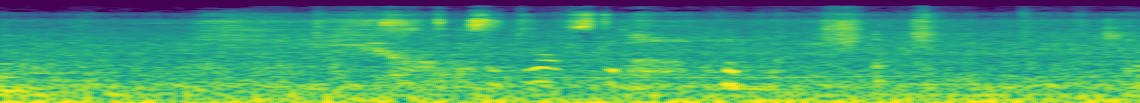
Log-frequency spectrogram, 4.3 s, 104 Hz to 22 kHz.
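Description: Cabin sound of a Solaris Urbino IV 18 articulated city bus on the move: a steady low rumble of drivetrain and road, with a few light rattles.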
